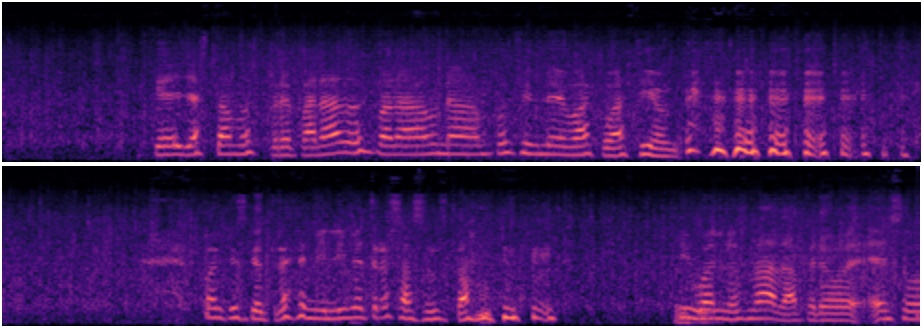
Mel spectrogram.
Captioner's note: laughs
